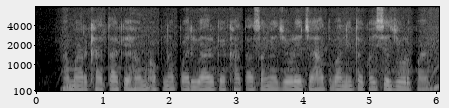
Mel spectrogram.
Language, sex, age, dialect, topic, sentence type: Bhojpuri, male, 18-24, Southern / Standard, banking, question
